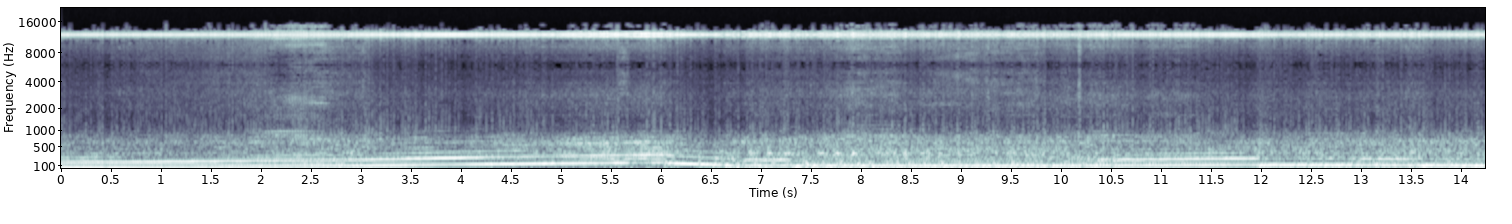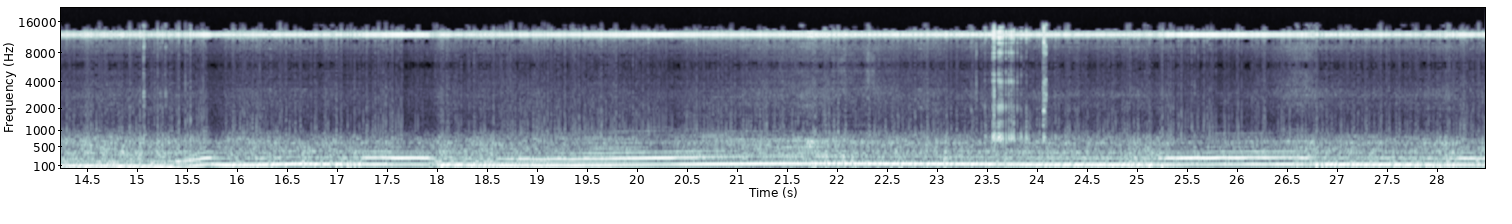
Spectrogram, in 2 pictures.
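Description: Fiat 124 Spider 2000's twin-cam four-cylinder, with a Weber carburettor and Stebro exhaust, pulling up through the revs for about six seconds until an upshift drops the pitch. It then runs steady under load, with a quick gear change about halfway through, and afterwards rises and falls gently with the throttle.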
